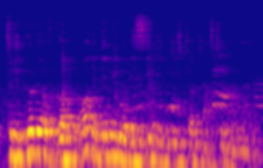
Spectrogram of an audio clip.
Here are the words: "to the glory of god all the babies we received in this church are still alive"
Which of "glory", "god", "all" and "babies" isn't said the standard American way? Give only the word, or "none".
babies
